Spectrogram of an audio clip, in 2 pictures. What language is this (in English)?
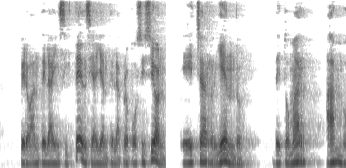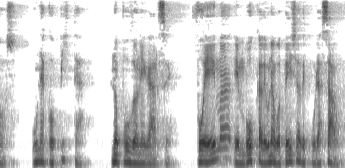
Spanish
